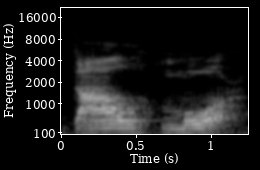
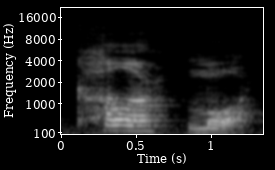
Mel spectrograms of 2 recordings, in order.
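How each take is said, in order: First: The first syllable sounds like 'dal'. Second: The first syllable sounds like 'col'. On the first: The speaker calls it wrong. "you'd expect the first three letters to say Dal" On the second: The speaker calls it right. "it's actually pronounced Colour More"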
